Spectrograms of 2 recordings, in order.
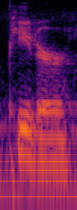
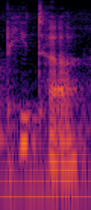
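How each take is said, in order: First: A soft D and a strong R at the end. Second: A crisp T and no R at the end. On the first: "you use more of a D sound and a solid American er" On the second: "where you actually say the T and you don't say an American R"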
